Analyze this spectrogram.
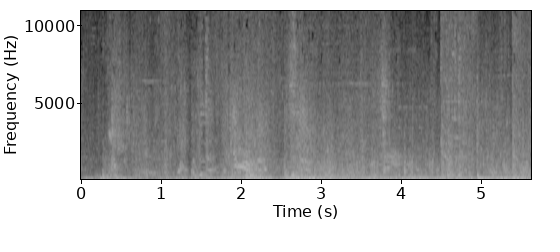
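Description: Game spells whoosh and burst in a fight.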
